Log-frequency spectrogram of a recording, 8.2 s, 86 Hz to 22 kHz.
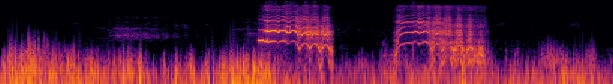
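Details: A Friesian horse foal named Lianne, waking from a deep sleep and calling for her mother and friends in the herd, recorded June 24, 2019: two loud wavering whinnies a second apart, over steady low rustling background noise.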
